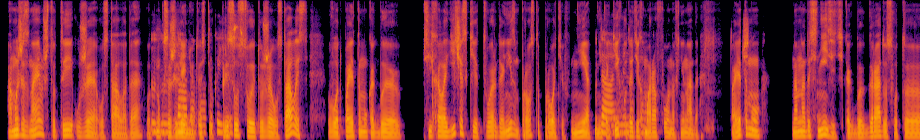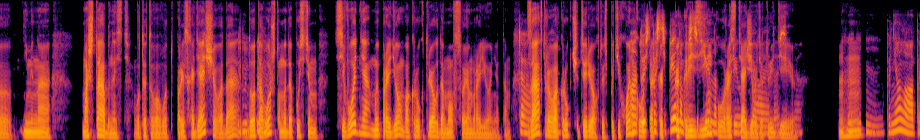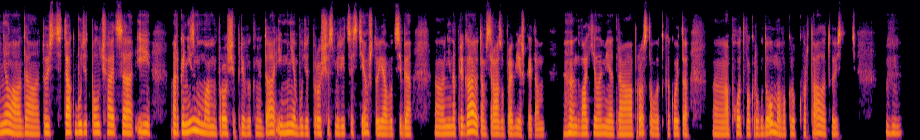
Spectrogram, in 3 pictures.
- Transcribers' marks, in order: chuckle
- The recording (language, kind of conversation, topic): Russian, advice, Как начать формировать полезные привычки маленькими шагами каждый день?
